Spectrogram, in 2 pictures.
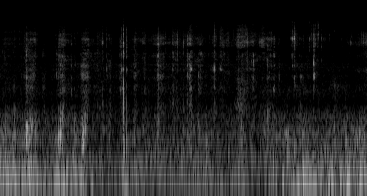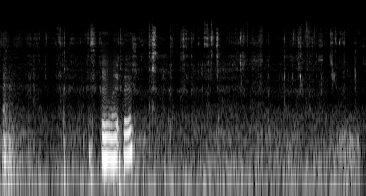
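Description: Fingers pick at food on a plate with soft clicks and scrapes.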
